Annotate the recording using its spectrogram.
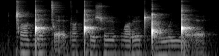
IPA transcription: ǁ ʌ ŋ͡ǃ e ǀ ɛ̰ d ʌ ǃʰ e ʃ ɾ ø p w ʌ ɾ ø d ɡ͡ǃ ø ŋʷ i ŋ͡ǃ ɛ̰

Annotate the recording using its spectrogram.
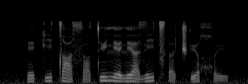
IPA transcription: e˧ k i˦ t ɑ˦˨ s ɒ˨ t y˦ lʲ a˧ lʲ a˦˨ z i˦ t͡sʼ ɐ˨ t͡ʃʼ y˦ χ y˨

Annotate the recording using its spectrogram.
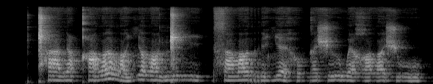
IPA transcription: ǁʰ a l ɛ qʰ a lˠ i lˠ ʌ ʎ i lˠ ʌ ŋ͡ǁ i | s a lˠ ʌ r e ʎ ɛ h o ɡ a ʃ ɯ w ɛ ʁ ʌ lˠ ɛ ʃ u

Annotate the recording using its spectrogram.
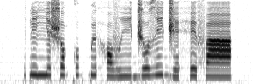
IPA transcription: ɗ ĩ˧ ɲ ə˧ ʃ ɔ˧ k o˧ k͡p ɨ˧ h ɔ˨ v iː˨ d͡ʒ o˧ z i˦ d͡ʒ e˨ h e˦˨ f aː˧

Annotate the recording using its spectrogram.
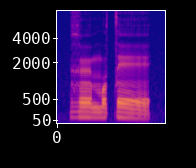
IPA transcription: ɣ øː m o t eː

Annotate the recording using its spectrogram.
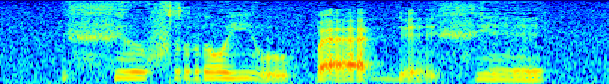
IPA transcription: fʲ ɯ˦ f r o˦ j ṵ˨ ɓ æ̰˦ ɠ ḛ˨ fʲ e˨

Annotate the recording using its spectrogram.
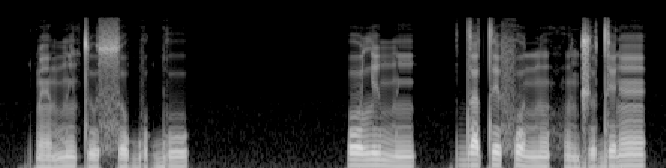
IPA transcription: k͡p ɛ̃˨ m ĩ˧ t u˨ s o˨˦ b o˧ ɡ͡b u˦ | o˦ l i˦ m ĩ˧ | d a˦ t e˦ f o˦˨ n ũ˧ h ũ˨ d͡ʒ o˨˦ d e˦ ɾ ɛ̃˦

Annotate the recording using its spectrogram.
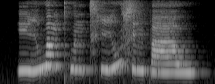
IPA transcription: j iː˨˥ w ɐ˥ m kʷʰ ɐ˧ n t͡sʰ iː˨˥ w s ɪ˨ ŋ p aː˨ w

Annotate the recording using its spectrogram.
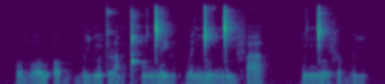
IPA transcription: o m lˠ u ʔ ɔ b ʊ ɡʷ i ʎ õ t ɹ a m ǃʰ ɔ̃ ŋ͡ǀ e lʲ u kʷ ɛ ŋ͡ǀ ũ ŋ͡ǀ i f a | kʷ ã ŋ͡ǀ ʊ f e ɡʷ i

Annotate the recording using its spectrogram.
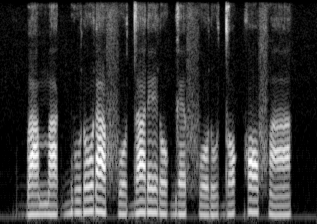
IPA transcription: ɡ͡b a˨ m a˨ ɡ͡b u˧ ɾ o˦ ɾ a˧ f o˧ d a˦ ɾ e˦˨ ɾ o˧ ɡ ɛ˧ f o˨ ɾ u˨ d ɔ˧ k ɔ˦ f ã˧

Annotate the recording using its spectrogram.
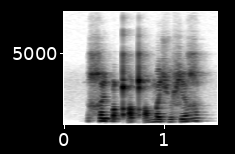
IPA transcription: χ i ɓ ə qʼ ɨ qʼ ɔ m ɐ ç u ɬ i ʁ

